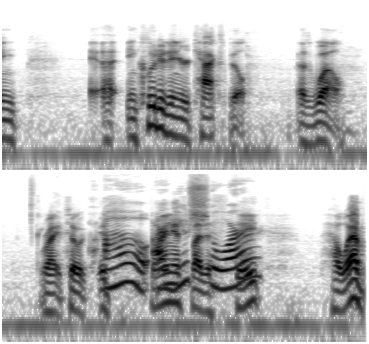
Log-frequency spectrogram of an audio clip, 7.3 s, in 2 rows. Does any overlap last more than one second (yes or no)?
yes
